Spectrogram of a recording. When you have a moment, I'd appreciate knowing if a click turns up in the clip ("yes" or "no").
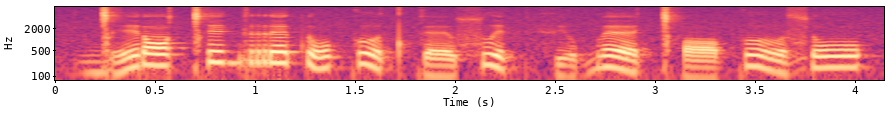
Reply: yes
